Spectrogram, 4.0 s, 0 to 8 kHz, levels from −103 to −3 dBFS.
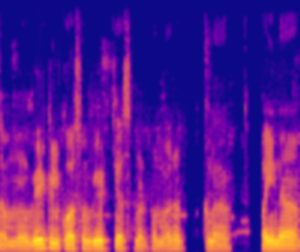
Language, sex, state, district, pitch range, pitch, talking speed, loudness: Telugu, male, Andhra Pradesh, Krishna, 120-135 Hz, 125 Hz, 120 wpm, -16 LUFS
